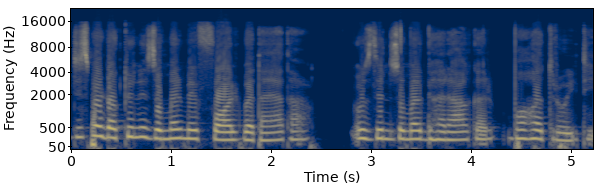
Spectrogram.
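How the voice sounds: Against a quiet background, a natural reading voice moves with fairly even intonation.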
